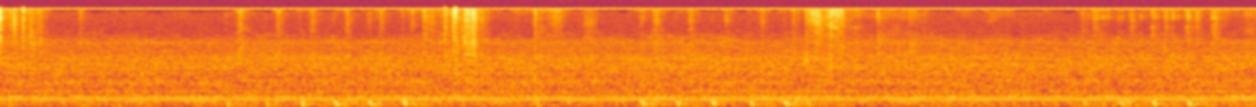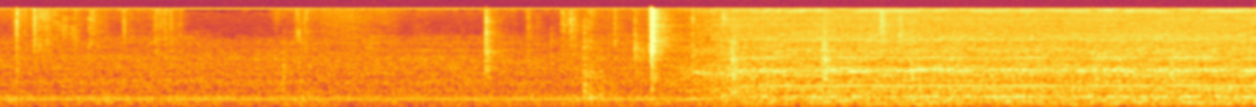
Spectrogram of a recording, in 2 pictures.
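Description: Near silence with faint small brush strokes, then a click, and about ten seconds in a hand-held hair dryer starts and runs steadily, drying the freshly stencilled paint.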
